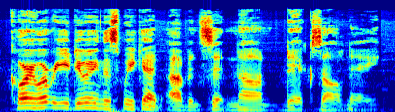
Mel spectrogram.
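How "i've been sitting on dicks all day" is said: put-on super-deep voice, lower and slower. Answering a question put to Corey, speaker does a deep-voice Corey impression. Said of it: "Do it in a super, like, deep voice".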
